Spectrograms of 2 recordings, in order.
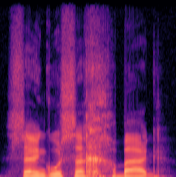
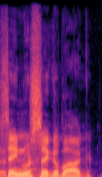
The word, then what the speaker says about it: Sanguisugabogg: And I did spell it right. You did, yeah. Sanguisugabogg.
